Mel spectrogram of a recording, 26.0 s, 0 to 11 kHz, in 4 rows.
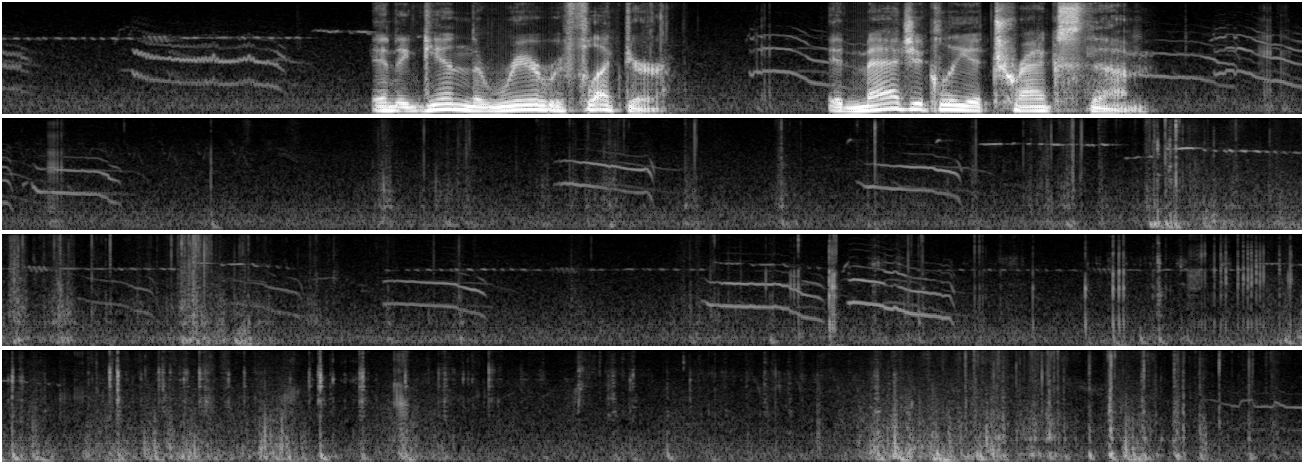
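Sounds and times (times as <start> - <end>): parrot mewing calls: 0.0 - 1.5, 3.7 - 4.2, 5.7 - 7.2, 16.4 - 17.8
wings flapping: 8.3 - 26.0.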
